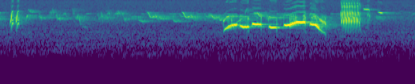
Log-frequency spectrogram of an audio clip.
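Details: Singing Eurasian blackbird recorded in Castricum, the Netherlands; soft high background twitter from other birds, then a rich warbled phrase of low whistled notes ending in a squeaky high burst.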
